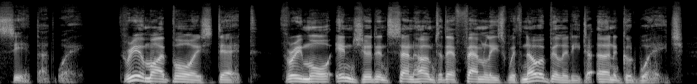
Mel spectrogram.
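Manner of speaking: put-on sarcastic South African accent, rising with anger; bitter South African. Mercenary recalls his dead men in Niger, bitter South African accent. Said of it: "With a strong South African accent".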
